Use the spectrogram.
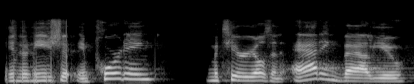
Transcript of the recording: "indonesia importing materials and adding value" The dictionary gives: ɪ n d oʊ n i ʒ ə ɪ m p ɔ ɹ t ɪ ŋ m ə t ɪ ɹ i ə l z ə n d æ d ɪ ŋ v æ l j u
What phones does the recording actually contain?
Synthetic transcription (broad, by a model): ɪ n d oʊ n i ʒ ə ɪ m p ɔ ɹ t ɪ ŋ m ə t ɪ ɹ i l z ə n æ d ɪ ŋ v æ l j u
